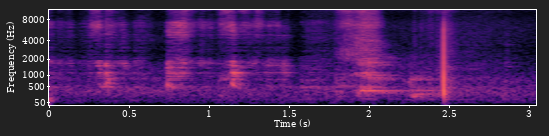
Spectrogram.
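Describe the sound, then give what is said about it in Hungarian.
Handwriting as someone signs near the bottom of a surface, a few faint scratchy pen strokes in short bursts, ending with a sharp little tick as the pen taps down. “Alap a talaj, én alulra írom.”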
